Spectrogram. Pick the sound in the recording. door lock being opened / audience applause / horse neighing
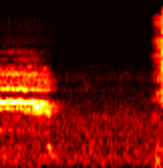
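horse neighing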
